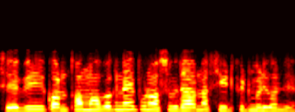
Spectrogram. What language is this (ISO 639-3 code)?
ori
